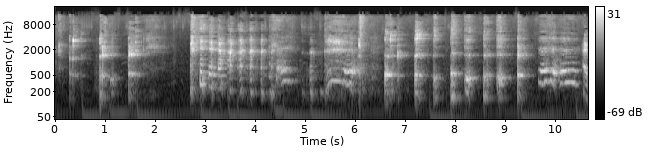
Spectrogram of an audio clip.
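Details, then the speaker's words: Woman at the dinner table, who says maybe she had too much, gives a long run of repeated loud, voiced belches, some prolonged, with brief pauses between them; burping. "okay you're the one who said to turn the camera on cuz I burped and I didn't say vomit on the freaking dinner table"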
